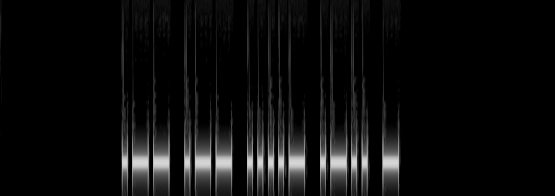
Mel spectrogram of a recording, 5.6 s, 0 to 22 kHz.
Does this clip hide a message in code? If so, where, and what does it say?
Yes: Morse code from 1.2 to 4.0 s, heard as a keyed tone, about 22 wpm, 700 Hz. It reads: WW4LT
